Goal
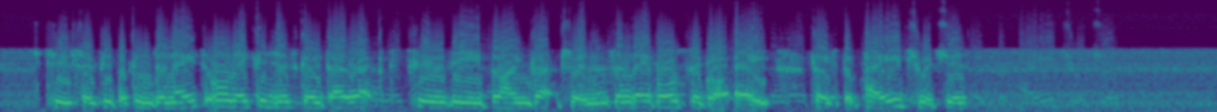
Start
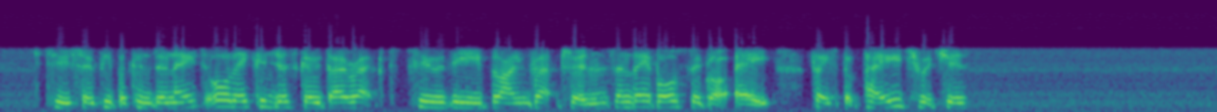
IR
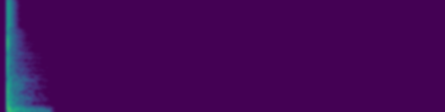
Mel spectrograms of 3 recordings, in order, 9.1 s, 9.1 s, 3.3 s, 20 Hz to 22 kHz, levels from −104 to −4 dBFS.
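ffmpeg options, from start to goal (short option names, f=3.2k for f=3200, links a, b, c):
-filter_complex "[0:a]asoftclip=type=tanh:threshold=-33dB,aecho=1:1:1154:0.0944,acrossover=split=260|920[a][b][c];[a]acompressor=threshold=-56dB:ratio=4[d];[b]acompressor=threshold=-38dB:ratio=4[e];[c]acompressor=threshold=-48dB:ratio=4[f];[d][e][f]amix=inputs=3:normalize=0,volume=1dB"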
